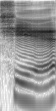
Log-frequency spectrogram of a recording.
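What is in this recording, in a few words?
"qie", Mandarin, third tone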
